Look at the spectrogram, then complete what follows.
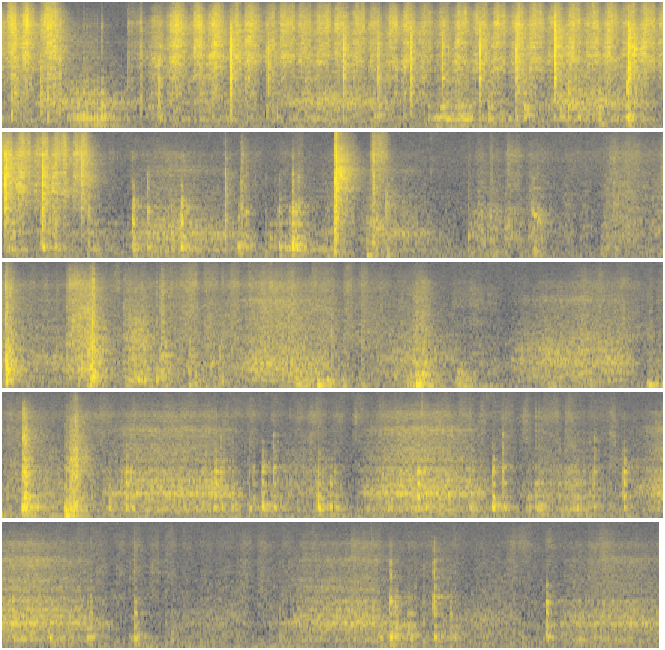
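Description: Hands working small parts at a workbench: about five seconds of steady scraping and rubbing, then scattered light clicks and knocks of small hard pieces being handled and set down.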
